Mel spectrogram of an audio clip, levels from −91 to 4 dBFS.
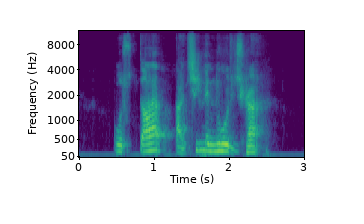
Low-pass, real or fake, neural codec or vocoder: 10.8 kHz; fake; codec, 24 kHz, 1.5 kbps, HILCodec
